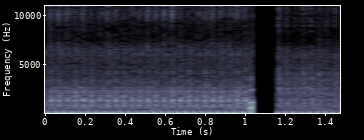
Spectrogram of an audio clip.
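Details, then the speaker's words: Even idle with a light, rapid metallic rattle on each beat from a 2011 Chevy Malibu 2.4L Ecotec after cam phaser/cam sensor gasket repair; timing chain loose, owner suspects the hydraulic tensioner, not replaced. "Uh or the timing chain is definitely loose. And I'm I'm pretty sure that it's that hydraulic uh tensioner that's in there."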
